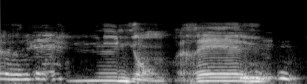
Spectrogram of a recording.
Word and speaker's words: réunion: Réunion. Réunion. Повторите, пожалуйста, Люба. Réunion. Réunion. Réunion. Réunion. Да, то есть как бы эю. Сделайте такой вот эю вместе.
